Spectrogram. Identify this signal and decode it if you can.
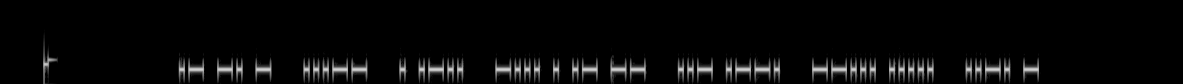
Morse code, heard as a keyed tone, about 25 wpm, 700 Hz. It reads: ANT 3 EL BEAM UP 75 FT
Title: Practice QSO - Exchange 2 - Info - 25wpm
